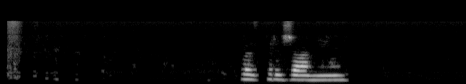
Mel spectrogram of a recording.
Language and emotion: Russian, neutral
